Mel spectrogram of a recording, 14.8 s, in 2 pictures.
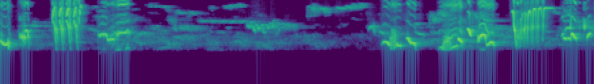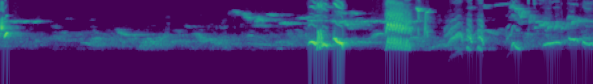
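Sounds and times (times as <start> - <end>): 
common blackbird singing: 0.0 - 14.8.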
